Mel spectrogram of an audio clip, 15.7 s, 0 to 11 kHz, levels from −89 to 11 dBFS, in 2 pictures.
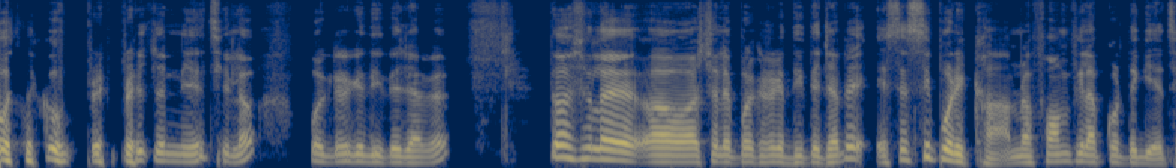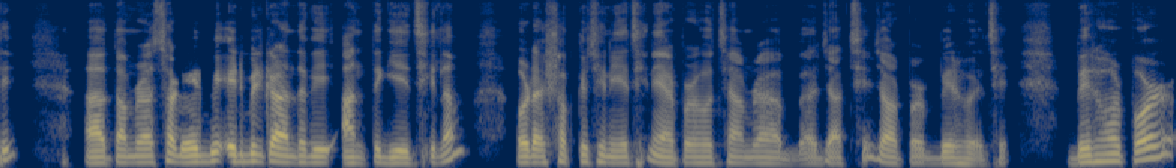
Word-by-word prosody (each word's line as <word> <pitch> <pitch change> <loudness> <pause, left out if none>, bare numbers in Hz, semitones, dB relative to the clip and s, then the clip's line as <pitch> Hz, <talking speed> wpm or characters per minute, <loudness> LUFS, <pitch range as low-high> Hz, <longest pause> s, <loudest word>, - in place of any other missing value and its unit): তো - - +1
খুব - - +5 0.2
প্রিপারেশন 155 +2 -1
নিয়েছিল। 145 0 -4 0.5
পরীক্ষাটাকে 145 0 -2
দিতে 130 0 -1
যাবে। 115 +1 -2 0.7
তো - - +3
আসলে 195 -1 +4 0.3
আ - - +7 0.2
আসলে 135 +1 -2
পরীক্ষাটাকে 130 -1 -2
দিতে 130 +1 -2
যাবে। 130 +11 +2 0.2
এসএসসি 185 +5 -1
পরীক্ষা। 140 - +3
আমরা 125 +1 -1
ফর্ম 145 0 +1
ফিল 150 -3 +1
আপ - - -22
করতে 120 -2 -3
গিয়েছি। 100 -1 -3 0.7
তো - - 0
আমরা 130 +1 0
আ - - -10
সরি 145 -5 +3 0.3
এডমিট-কার্ড 135 -2 +4 0.4
আনতে 115 +2 -3
গিয়েছিলাম। 115 - -1 0.4
ওটা 125 0 +5
সবকিছু 140 0 -3
নিয়েছি, 120 0 -4
নেয়ার 120 -4 +1
পর 120 - -2
হচ্ছে 115 +2 -7
আমরা 115 0 -5 0.3
আ - - -4
যাচ্ছি, - - -5
যাওয়ার - - +1
পর - - -3
বের 110 -1 0
হয়েছি। 100 - -8 0.5
বের 130 +1 +4
হওয়ার 150 0 +1
পর 185 +4 +7
135 Hz, 170 wpm, -25 LUFS, 120-150 Hz, 0.7 s, আ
